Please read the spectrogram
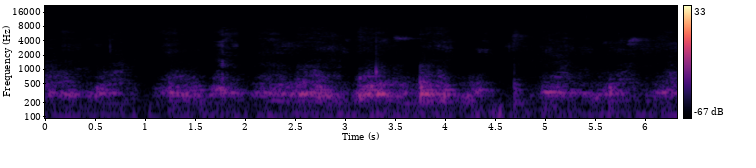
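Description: Wooden spatula stirring and scraping thick, reducing milk around a karahi, a series of soft, irregular scrapes. The milk is cooking down on high heat to the point where it starts to turn into khoya.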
